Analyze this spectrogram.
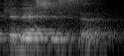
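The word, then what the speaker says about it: γένεσις: 그래서 이제 게네시스, 삼성 자동차에서는 제네시스라는 차가 있잖아요. 그 그 제네시스가 바로 게네시스를 그 영어 발음으로 하면은 제네시스예요.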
